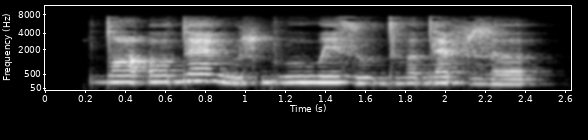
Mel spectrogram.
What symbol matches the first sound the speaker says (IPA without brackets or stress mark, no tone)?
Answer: dˤ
